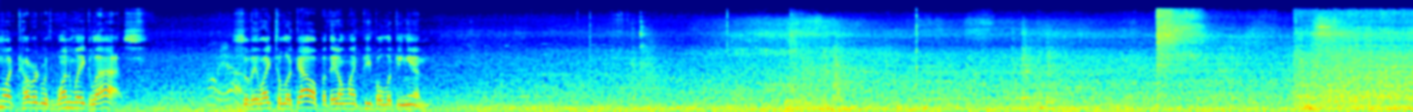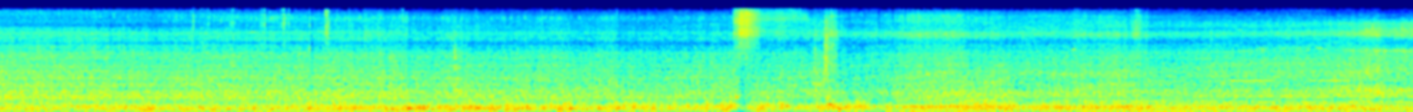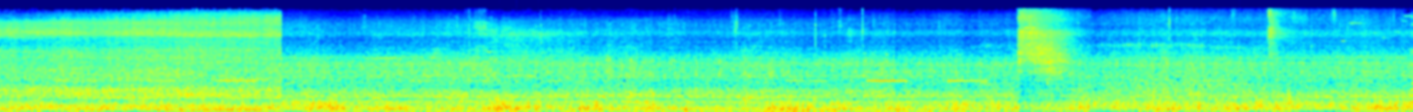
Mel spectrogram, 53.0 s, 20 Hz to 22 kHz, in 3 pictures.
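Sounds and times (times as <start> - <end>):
truck engine noise: 0.0 - 52.9
air brake hisses: 14.4 - 15.2, 48.0 - 48.8.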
